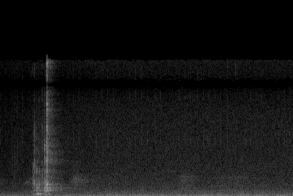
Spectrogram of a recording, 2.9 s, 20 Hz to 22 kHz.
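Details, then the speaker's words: Lenco L75 turntable idler motor after replacing a broken nose plunger screw that steadies the spindle: one sharp click, then a faint, even low hum with no grinding; running quietly and smoothly. "it's still quiet as hell um you know it kind of freaked me out when i broke it"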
